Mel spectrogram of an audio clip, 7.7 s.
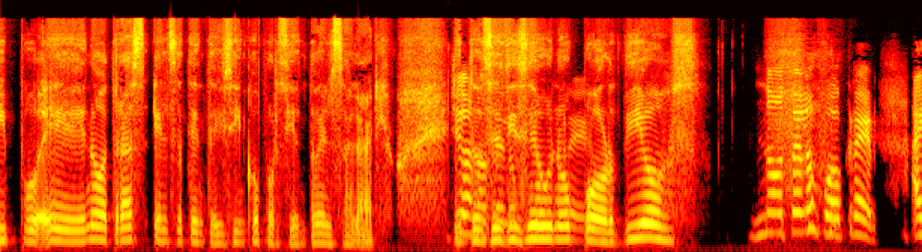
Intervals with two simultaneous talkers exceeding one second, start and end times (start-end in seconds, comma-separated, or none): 3.8-5.0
